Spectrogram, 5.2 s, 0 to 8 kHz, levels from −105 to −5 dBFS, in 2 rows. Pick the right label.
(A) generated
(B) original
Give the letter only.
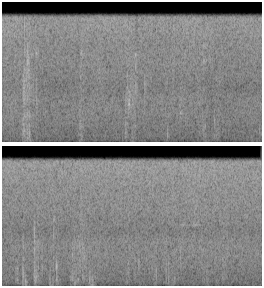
B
